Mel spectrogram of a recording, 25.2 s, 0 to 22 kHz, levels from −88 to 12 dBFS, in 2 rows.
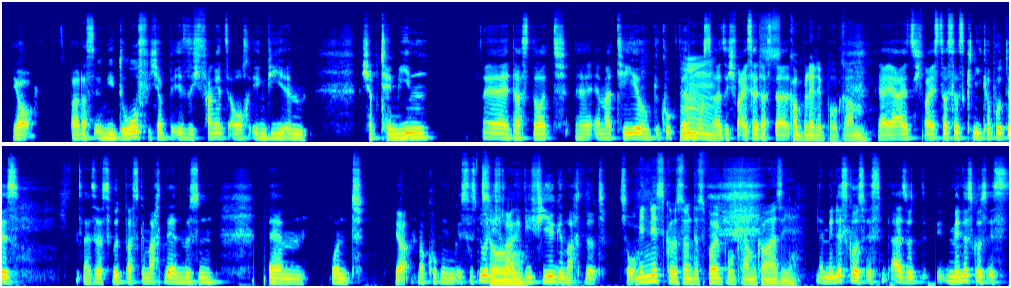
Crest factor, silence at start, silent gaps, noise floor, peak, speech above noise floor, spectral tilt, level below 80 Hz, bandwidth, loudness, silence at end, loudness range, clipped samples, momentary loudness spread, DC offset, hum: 18 dB; 0.15 s; 0.53-0.57 s, 4.40-4.45 s, 5.43-5.49 s, 15.79-15.85 s, 16.41-16.66 s, 17.37-17.47 s; -61 dBFS; -10 dBFS; 35 dB; -5 dB/octave; -60 dBFS; 17.5 kHz; -26 LUFS; 0 s; 4 LU; under 0.1%; 10 LU; under 0.1%; none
